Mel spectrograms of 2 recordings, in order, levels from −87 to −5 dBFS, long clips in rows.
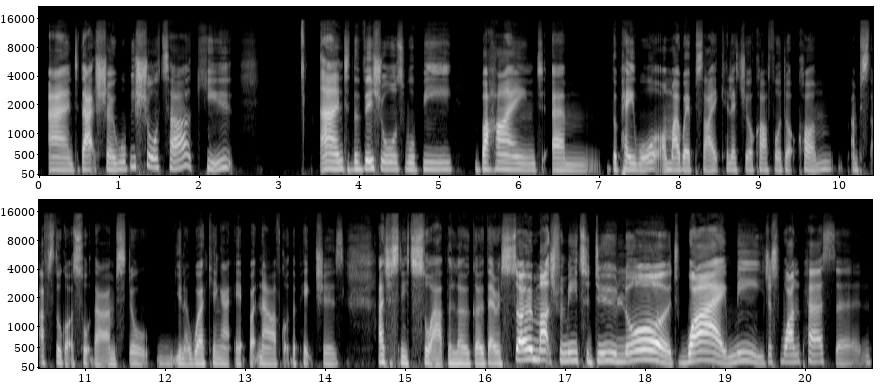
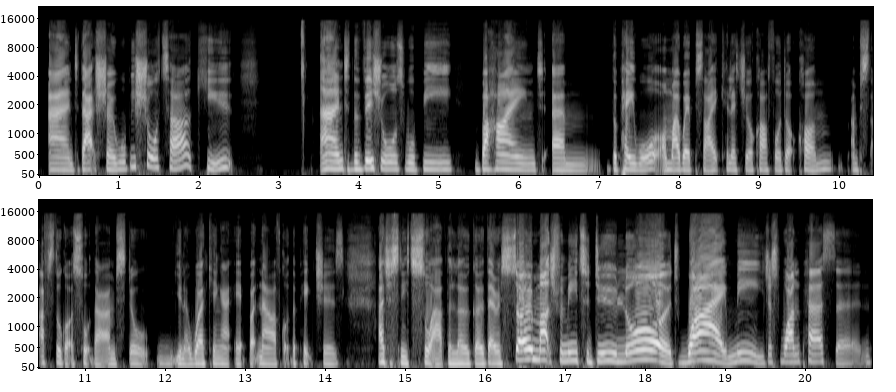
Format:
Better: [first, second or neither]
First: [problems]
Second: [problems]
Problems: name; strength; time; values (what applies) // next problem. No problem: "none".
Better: first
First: none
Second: distortion; slight; 1.6% of the sound clipped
